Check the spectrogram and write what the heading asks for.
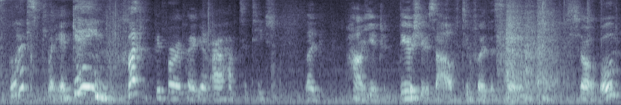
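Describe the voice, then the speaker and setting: A young Hong Kong woman whose first language is Cantonese volunteers as a teacher, leading a live beginner English class. Her mid-pitched voice is full of hesitations, ums and soft laughs. A far-off camera picks her up in a noisy, echoey classroom.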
